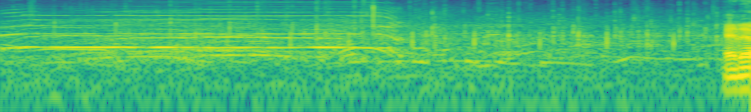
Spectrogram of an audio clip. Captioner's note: cheering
